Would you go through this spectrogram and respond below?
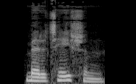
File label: "meditation", voice, spelling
